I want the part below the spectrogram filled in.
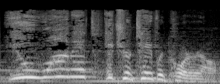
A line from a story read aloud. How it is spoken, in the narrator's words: he screamed at me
